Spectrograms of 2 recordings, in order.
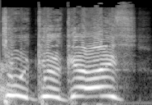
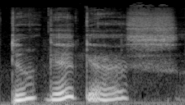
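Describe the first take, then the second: First: It is said with high energy. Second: It is said with low energy.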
